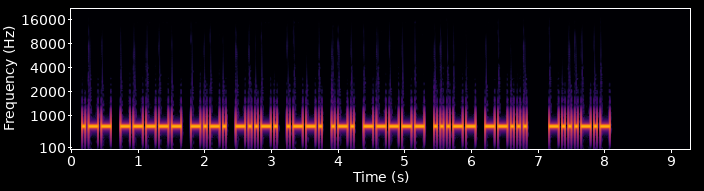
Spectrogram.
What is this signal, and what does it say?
Morse code, heard as a keyed tone, about 25 wpm, 700 Hz. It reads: W0C/PR037 <BK>
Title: SOTA QSO Practice 25wpm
